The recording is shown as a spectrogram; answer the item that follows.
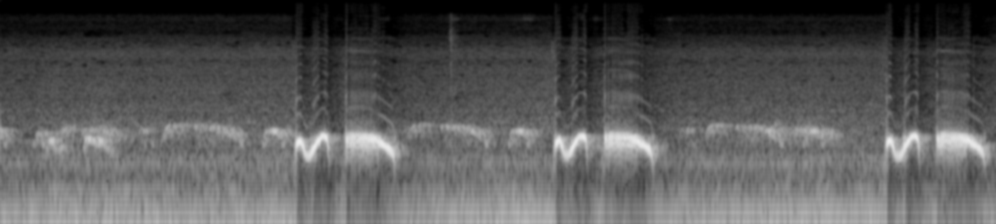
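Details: Calling spotted dove kept as a lure for wild doves, 'giọng thổ' voice; three phrases about three seconds apart, each a quick double note followed by a long drawn descending coo, with softer cooing between.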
